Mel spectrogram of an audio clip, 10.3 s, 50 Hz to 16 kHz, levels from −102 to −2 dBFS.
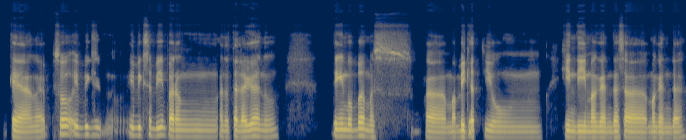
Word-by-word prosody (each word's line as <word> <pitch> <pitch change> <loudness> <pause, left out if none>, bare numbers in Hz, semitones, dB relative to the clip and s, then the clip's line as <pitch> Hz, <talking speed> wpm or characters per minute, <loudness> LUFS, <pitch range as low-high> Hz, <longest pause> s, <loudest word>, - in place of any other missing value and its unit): Kaya 105 -3 +3
nga, 110 +1 -4
eh. - - -6
So, 165 0 +2
ibig 155 -1 -2
sab 150 - -8 0.4
ibig 150 0 -2
sabihin 150 -1 0
parang 125 -2 +3 0.5
ano 115 0 -4
talaga, 125 +3 +3
'no. 120 +2 -7 0.8
Tingin 130 -1 +3
mo 125 - +1
ba 140 +2 +4
mas, 115 -3 -3 0.7
ah, 105 -2 +1
mabigat 110 +3 +2 0.2
'yong 110 -2 -2 0.9
hindi 115 -2 +2
maganda 110 0 +2
sa 105 -1 +3
maganda? 105 -1 0
115 Hz, 135 wpm, -26 LUFS, 110-130 Hz, 0.9 s, ba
